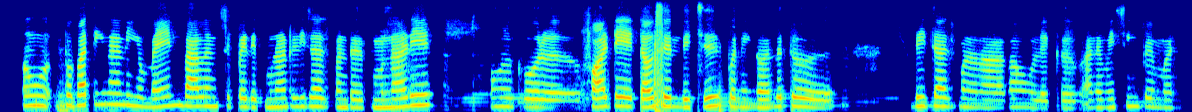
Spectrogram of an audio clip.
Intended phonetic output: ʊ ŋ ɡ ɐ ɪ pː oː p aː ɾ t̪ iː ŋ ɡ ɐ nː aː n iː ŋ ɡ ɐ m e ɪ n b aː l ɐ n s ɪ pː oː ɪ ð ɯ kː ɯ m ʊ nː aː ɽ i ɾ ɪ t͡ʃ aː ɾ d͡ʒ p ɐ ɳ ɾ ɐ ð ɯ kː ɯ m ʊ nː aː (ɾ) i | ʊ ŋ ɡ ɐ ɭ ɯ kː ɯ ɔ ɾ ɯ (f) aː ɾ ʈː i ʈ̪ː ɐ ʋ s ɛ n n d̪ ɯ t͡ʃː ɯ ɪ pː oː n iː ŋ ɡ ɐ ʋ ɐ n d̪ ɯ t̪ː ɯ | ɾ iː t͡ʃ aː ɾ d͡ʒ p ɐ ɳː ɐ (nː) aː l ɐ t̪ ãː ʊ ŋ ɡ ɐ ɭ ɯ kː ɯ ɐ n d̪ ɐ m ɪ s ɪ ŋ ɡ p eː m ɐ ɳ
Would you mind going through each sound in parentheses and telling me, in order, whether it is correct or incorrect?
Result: incorrect: ɽ, correct, incorrect: n

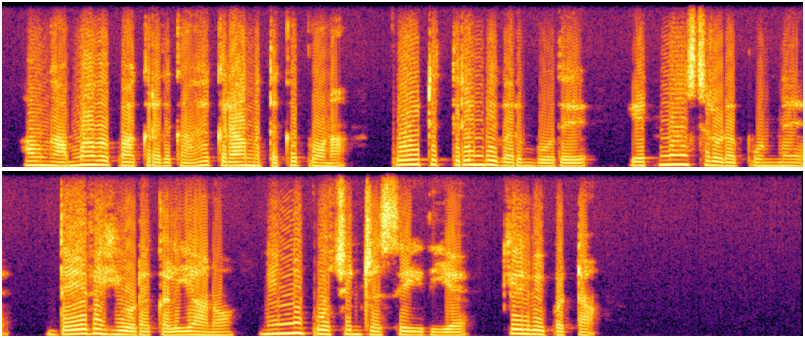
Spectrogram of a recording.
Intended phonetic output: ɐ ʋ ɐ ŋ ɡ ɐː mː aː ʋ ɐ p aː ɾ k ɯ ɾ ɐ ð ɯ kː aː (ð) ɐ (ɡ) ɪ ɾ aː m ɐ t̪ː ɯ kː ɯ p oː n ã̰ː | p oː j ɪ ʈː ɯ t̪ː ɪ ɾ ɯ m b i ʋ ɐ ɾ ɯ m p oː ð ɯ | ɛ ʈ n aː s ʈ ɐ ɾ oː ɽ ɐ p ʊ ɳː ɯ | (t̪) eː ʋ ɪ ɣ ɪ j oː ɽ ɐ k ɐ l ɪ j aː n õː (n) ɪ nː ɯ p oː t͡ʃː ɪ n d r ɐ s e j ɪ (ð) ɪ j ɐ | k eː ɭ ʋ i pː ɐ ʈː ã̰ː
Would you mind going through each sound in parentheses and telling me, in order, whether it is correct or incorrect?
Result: incorrect: ɣ, correct, incorrect: d̪, correct, correct

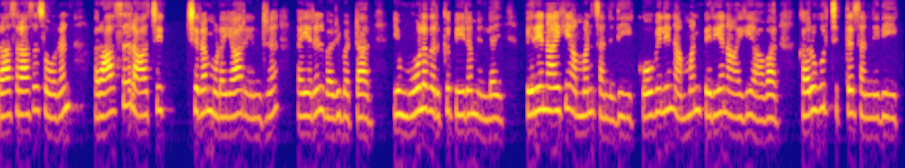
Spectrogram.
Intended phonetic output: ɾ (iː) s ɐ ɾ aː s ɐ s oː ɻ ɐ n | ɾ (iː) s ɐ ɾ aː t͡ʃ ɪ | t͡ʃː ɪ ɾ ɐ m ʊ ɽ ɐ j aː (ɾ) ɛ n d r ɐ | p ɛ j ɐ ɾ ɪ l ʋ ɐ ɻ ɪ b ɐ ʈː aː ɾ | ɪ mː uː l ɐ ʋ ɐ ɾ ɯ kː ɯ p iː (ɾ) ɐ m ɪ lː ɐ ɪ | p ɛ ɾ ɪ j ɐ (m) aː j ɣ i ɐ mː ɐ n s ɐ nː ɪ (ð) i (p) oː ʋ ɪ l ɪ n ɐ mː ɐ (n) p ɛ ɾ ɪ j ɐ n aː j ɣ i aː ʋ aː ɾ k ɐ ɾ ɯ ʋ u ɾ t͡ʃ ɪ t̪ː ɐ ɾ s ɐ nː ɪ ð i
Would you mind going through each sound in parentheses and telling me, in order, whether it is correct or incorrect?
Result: incorrect: aː, incorrect: aː, correct, incorrect: ɽ, incorrect: n, correct, incorrect: k, correct

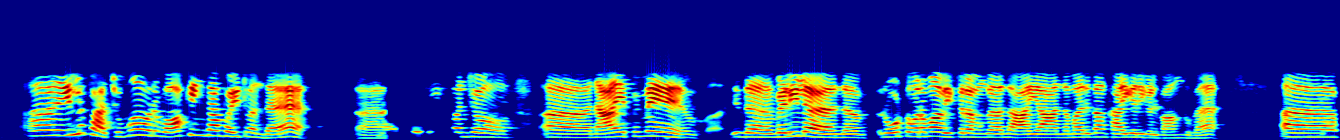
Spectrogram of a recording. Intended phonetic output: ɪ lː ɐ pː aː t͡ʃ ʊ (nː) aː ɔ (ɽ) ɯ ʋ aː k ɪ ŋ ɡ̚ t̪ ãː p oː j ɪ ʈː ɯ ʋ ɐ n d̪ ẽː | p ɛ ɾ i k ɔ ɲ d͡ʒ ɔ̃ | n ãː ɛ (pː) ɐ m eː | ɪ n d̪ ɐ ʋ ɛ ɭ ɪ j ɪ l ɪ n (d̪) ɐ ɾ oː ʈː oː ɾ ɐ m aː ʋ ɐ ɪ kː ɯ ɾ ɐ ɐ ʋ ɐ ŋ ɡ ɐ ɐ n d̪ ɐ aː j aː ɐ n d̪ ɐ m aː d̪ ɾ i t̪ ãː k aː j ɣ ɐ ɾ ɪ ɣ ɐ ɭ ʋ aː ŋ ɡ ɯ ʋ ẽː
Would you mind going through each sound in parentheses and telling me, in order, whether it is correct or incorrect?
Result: incorrect: mː, incorrect: ɾ, correct, correct

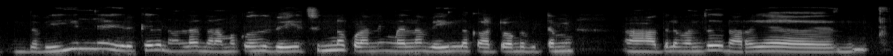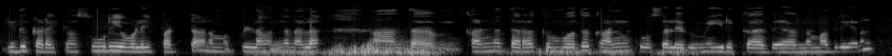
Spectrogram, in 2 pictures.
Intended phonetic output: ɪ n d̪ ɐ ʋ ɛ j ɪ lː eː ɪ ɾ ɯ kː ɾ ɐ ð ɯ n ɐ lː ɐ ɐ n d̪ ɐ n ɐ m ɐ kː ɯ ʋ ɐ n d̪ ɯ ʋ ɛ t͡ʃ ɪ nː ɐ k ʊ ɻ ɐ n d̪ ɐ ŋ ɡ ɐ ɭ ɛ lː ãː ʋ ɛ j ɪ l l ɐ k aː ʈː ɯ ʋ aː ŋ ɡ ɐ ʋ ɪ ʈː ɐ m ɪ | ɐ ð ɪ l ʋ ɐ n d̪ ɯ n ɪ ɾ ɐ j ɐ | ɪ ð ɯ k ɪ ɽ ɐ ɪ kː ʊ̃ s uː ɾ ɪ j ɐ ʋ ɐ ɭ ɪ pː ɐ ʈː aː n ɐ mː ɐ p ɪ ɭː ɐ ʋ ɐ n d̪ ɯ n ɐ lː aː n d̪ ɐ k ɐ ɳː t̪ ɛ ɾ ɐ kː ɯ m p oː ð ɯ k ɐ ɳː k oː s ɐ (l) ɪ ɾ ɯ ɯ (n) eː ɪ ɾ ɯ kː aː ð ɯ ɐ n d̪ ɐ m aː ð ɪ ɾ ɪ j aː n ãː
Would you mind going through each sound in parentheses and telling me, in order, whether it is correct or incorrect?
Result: correct, incorrect: m

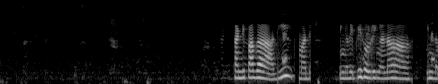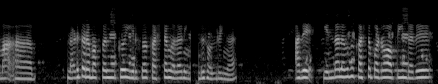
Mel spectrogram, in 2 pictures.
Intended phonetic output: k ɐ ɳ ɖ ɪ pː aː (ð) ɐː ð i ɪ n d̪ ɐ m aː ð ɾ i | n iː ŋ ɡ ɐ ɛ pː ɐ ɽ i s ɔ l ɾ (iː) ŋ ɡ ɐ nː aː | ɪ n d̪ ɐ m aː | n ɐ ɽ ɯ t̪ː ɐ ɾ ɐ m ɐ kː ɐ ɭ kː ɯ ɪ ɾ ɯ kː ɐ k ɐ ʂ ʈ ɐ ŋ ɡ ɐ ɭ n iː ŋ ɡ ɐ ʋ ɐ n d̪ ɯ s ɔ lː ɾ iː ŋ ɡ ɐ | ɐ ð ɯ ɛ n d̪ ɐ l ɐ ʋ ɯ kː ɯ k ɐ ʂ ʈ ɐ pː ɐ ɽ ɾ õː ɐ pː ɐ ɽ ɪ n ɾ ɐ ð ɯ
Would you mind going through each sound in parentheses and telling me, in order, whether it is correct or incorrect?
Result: incorrect: ɣ, correct

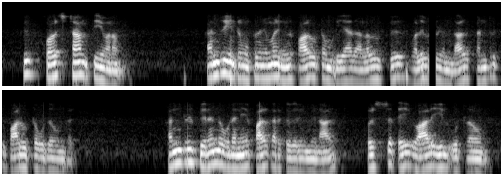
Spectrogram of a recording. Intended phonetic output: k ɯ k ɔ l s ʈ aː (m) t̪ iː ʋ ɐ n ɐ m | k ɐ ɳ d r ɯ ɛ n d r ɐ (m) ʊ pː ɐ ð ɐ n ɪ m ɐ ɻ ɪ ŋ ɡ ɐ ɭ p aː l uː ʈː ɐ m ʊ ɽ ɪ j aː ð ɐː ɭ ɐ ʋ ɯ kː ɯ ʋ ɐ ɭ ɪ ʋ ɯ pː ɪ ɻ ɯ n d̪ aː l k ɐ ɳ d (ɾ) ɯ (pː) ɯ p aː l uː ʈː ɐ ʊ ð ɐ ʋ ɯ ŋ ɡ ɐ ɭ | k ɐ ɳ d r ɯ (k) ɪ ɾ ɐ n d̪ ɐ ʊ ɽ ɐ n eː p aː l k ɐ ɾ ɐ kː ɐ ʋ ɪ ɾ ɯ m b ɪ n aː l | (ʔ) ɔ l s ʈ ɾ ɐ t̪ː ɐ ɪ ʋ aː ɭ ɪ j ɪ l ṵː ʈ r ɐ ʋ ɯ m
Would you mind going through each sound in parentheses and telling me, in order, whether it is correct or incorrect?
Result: correct, correct, incorrect: r, incorrect: kː, incorrect: p, incorrect: k

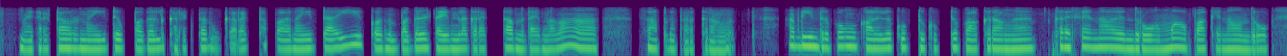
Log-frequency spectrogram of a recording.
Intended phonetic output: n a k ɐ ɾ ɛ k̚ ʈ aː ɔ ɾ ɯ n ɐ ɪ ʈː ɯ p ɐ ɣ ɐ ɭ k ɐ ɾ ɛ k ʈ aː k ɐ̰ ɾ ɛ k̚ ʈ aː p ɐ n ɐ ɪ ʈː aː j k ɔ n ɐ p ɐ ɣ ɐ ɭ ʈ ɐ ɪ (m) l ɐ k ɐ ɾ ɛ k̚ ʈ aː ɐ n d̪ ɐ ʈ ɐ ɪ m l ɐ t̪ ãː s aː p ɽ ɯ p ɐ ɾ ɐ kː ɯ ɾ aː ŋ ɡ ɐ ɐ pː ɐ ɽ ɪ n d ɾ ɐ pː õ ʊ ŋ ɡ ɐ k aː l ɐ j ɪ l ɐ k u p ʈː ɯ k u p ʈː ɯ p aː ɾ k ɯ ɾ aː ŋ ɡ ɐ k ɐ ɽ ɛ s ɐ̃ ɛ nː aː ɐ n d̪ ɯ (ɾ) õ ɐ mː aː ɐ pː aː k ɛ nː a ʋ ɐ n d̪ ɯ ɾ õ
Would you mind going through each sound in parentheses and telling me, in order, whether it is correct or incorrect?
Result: correct, correct

